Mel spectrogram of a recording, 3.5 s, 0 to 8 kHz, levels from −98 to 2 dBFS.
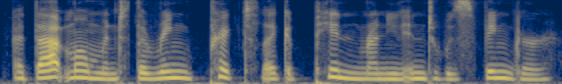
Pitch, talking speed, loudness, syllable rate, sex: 210 Hz, 220 wpm, -20 LUFS, 5.4 syllables/s, female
